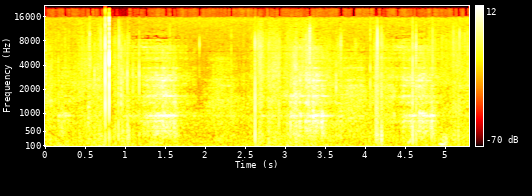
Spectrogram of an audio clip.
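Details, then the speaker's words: 2003 Nissan Quest 3.5 S: recurring gritty scraping with a thin metallic ring every second or two from the rear, caused by a badly worn brake pad. "grinding sounds so i'm pretty sure this is a worn brake pad"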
